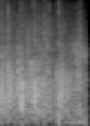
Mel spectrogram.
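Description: A short burst of group clapping from a village gathering honouring a woman, a brief patter of hands lasting under a second.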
